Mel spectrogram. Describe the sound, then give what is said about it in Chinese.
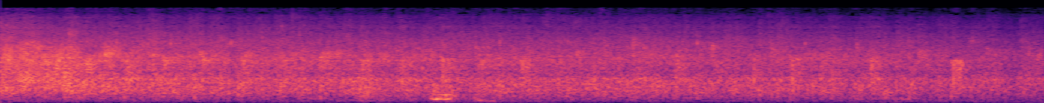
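Steady applause from an audience at a church, congratulating a performance, fills the whole stretch, a dense crackle of many hands clapping at once that holds fairly even and fades only slightly toward the end. “再次让我们掌声祝贺他们的演出和奉献。”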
